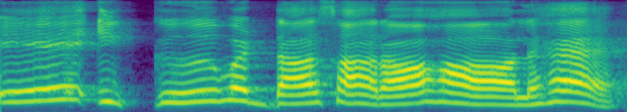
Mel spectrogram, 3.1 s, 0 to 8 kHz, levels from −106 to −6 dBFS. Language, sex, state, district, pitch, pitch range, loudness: Punjabi, female, Chandigarh, Chandigarh, 265 Hz, 235-285 Hz, -13 LUFS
